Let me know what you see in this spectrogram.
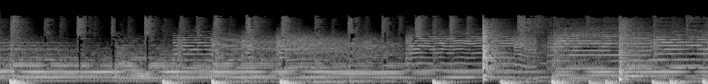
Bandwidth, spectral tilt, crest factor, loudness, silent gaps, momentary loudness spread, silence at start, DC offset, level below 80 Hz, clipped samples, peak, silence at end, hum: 10.5 kHz; -5 dB/octave; 18 dB; -20 LUFS; none; 7 LU; 0 s; under 0.1%; -24 dBFS; under 0.1%; 0 dBFS; 0 s; none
